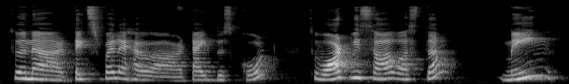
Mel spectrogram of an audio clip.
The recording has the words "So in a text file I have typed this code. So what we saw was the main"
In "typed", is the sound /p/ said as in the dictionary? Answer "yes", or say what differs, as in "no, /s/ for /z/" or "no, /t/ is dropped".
no, /p/ is dropped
